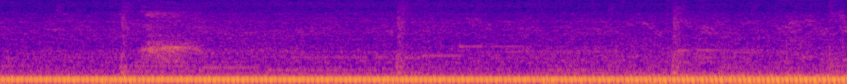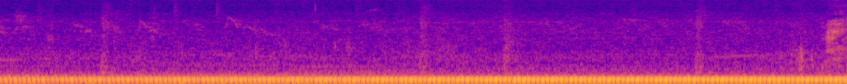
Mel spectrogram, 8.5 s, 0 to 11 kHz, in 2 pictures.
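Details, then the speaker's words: Nissan S13 Silvia with a cheap replacement non-SR engine: a deep, smooth hum holds steady and builds slightly without knocks or stumbles; engine idles cleanly and evenly, runs good. "like I said great car runs good sounds good it's not an Sr but it's something you know I prefer it to have this engine for now"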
